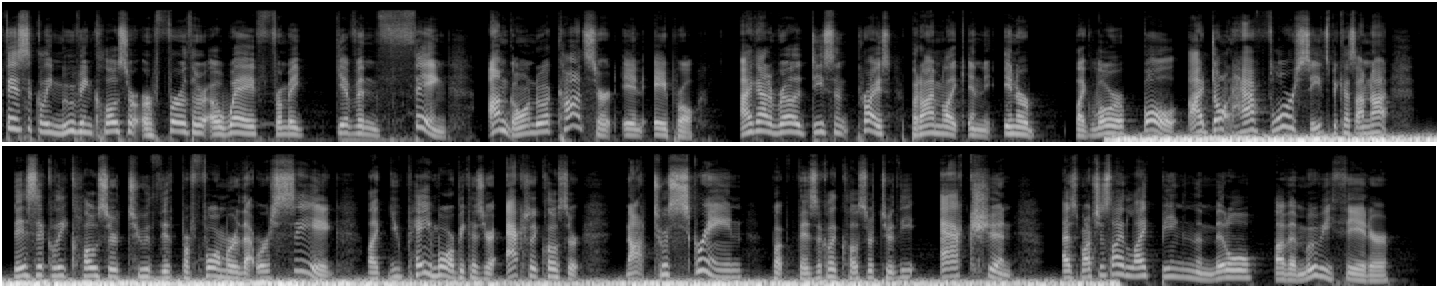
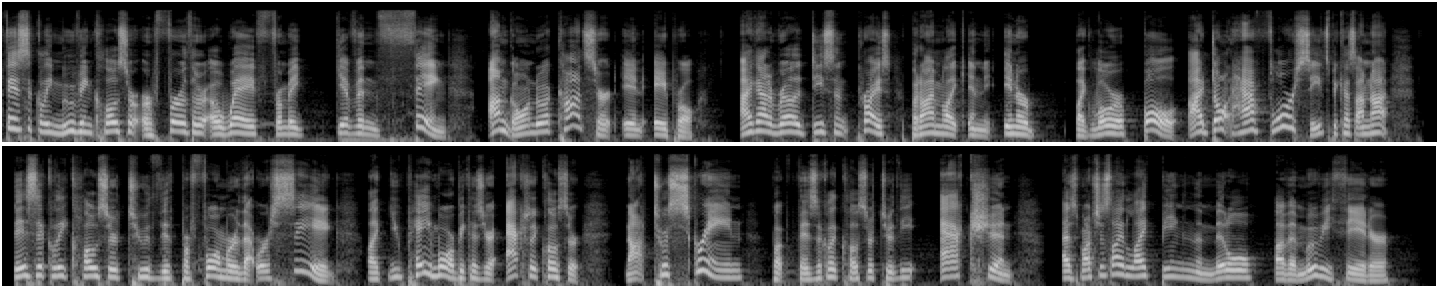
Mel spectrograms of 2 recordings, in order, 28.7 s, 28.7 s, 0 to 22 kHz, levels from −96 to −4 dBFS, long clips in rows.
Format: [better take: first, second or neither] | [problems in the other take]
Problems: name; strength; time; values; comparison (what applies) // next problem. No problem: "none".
second | low rumble; noticeable; from 11 to 26 s; 20 dB below the speech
